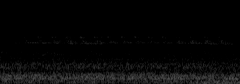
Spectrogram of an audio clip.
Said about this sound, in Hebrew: אוי, זה מהמם. ציפורים. ממש שמעתי את זה. כן, אני גרה בתוך יער, מסתבר.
